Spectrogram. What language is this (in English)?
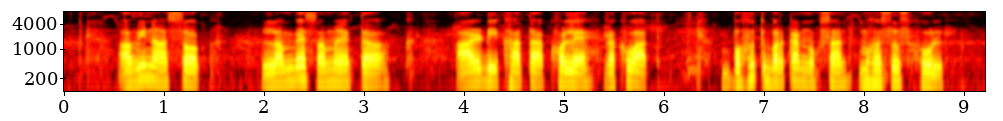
Magahi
